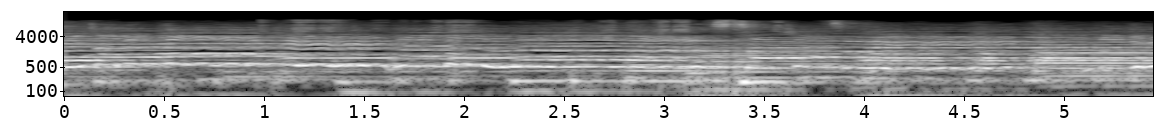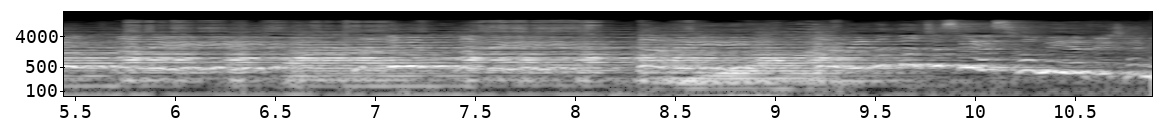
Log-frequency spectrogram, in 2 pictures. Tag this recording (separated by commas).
Opera, Classical music, Music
